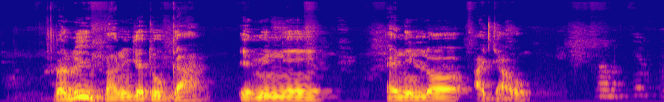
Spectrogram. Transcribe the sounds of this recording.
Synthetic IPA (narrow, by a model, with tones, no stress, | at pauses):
na˨lu˦i˦˨ba˨nʊ̃˨˦d͡ʒɛ˦tʊ˦ɡa˦ | e˨mĩ˦nɪ˦ | ɛ˦nĩ˦lɔ˦a̰˨d͡ʒa̰˨ʊ˦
